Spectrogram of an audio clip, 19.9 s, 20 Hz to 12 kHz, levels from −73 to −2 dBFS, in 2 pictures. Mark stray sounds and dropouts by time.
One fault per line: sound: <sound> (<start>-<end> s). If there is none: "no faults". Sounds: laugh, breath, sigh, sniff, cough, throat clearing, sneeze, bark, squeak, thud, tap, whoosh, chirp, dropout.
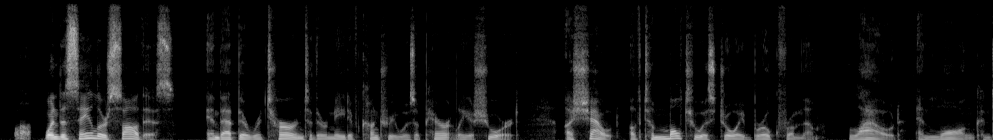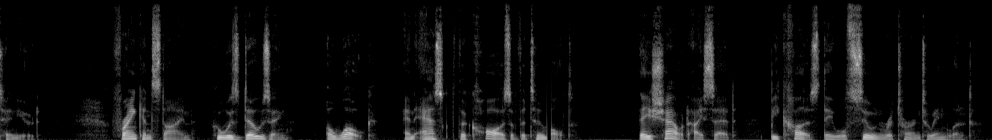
sound: laugh (0.2-0.3 s)
sound: dropout (15.4-15.5 s)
